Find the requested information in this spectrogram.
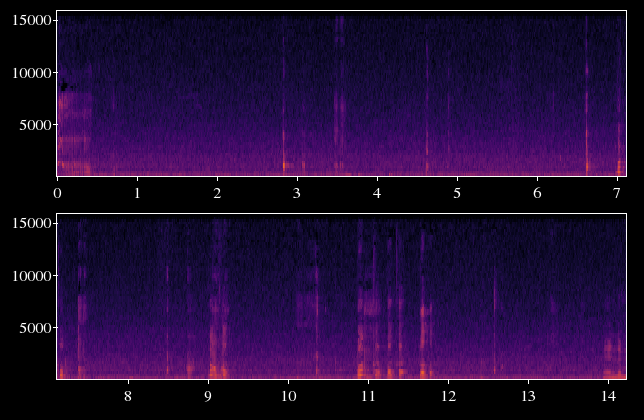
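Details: One-month-two-day-old infant boy with hiccups: brief, sharp little catches of breath about every second against room hum, with soft adult voices.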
